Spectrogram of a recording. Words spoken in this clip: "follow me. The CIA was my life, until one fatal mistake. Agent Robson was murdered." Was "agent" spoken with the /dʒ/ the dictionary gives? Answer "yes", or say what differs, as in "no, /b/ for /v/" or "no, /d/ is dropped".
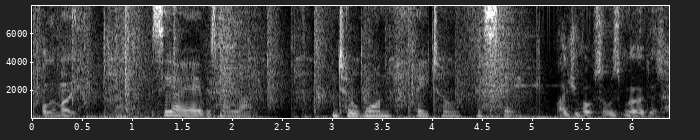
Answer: no, /dʒ/ is dropped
